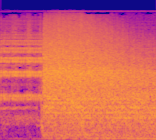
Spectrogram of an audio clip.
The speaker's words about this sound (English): The craft explodes.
